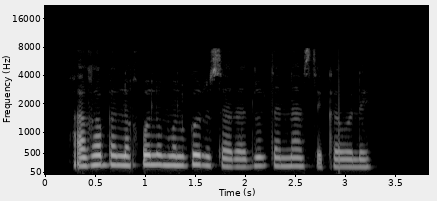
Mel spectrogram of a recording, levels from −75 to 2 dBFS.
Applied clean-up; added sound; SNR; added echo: none; none; none; none.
